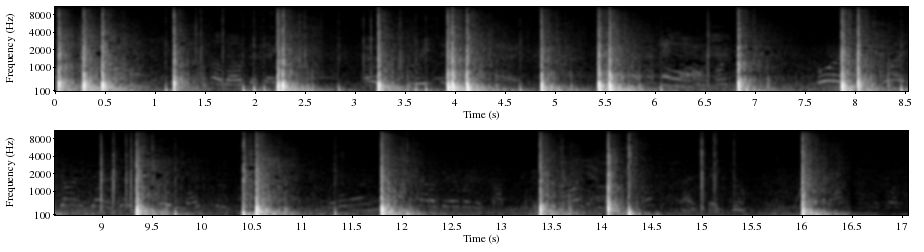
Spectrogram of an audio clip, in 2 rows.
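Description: Homemade firework cake with 3/4-inch inserts firing shot after shot: sharp bangs roughly once a second, sometimes two in quick succession, each trailing off in a short echo as the shells burst overhead.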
